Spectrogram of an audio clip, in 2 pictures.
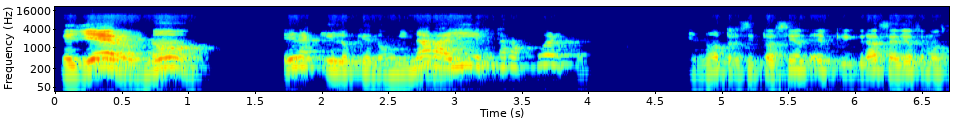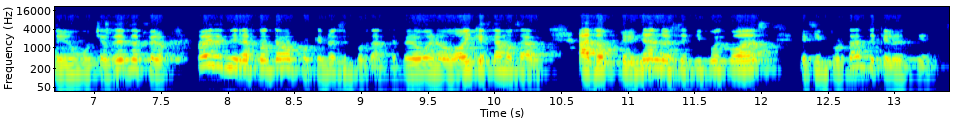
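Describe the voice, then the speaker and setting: A Mexican-accented male pastor preaches with a high, lively voice, slipping into the voices of people in his stories. He is heard through an echoey room on a thin, phone-like line. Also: fairly quick. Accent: Mexican Spanish. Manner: animated, acts out quoted voices. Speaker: pastor and teacher. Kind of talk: sermon with storytelling.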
